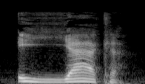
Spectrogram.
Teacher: Notice the ya gets a double vowel because of the shadda there. Iyaka. It's not iyaka, iyaka.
